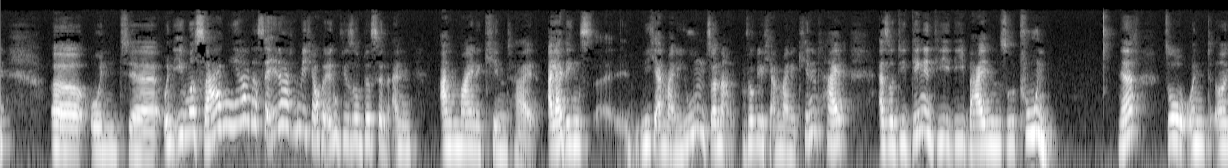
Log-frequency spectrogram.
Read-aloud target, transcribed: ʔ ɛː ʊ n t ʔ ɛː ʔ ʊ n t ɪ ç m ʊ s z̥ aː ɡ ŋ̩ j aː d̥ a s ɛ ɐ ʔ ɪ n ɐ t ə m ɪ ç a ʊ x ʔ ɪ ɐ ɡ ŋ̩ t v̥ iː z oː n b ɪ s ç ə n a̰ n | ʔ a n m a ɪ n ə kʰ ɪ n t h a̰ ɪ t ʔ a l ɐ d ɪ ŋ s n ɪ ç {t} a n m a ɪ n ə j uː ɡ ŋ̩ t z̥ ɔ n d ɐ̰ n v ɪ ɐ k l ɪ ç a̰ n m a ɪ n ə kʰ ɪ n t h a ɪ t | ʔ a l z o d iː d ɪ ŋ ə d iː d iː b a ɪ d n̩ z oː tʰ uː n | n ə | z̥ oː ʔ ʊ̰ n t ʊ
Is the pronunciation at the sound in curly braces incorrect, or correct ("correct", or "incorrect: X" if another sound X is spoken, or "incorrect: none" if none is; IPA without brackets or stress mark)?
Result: correct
